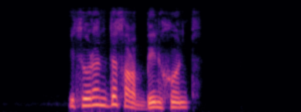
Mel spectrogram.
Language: Kabyle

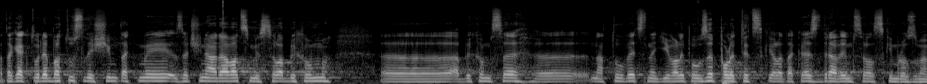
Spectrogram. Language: Czech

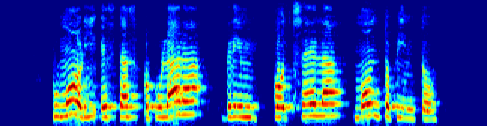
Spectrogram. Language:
Esperanto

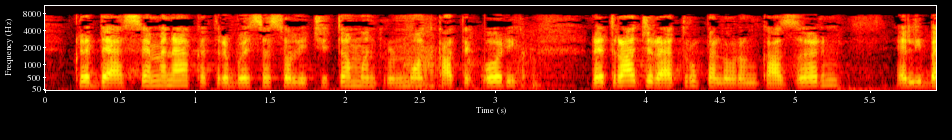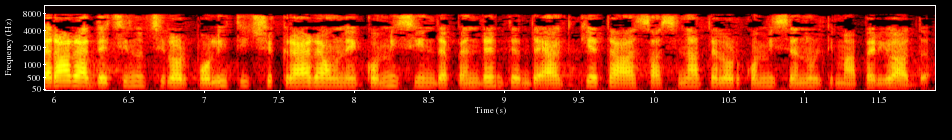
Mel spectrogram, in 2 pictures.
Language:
Romanian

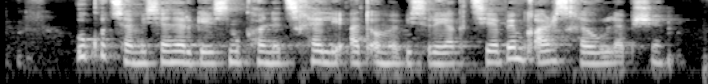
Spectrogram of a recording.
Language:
Georgian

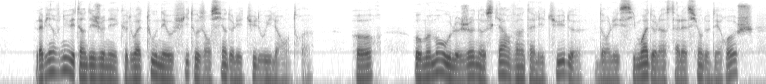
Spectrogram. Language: French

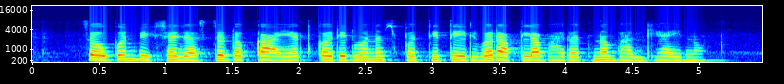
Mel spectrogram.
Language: Marathi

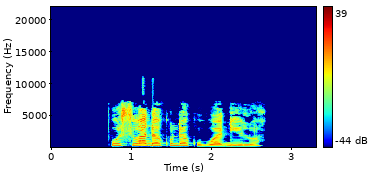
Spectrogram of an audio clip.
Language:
Taita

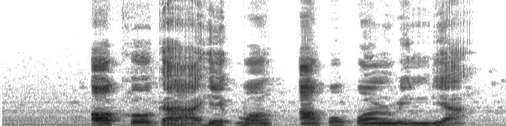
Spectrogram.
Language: Igbo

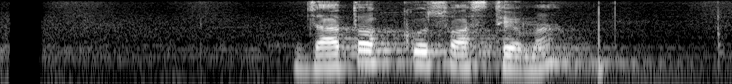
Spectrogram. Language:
Nepali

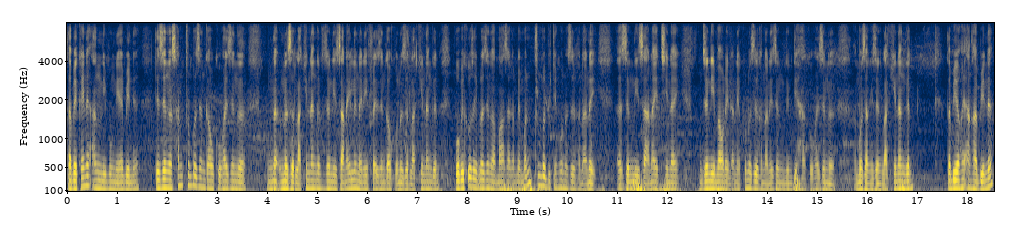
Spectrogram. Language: Bodo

